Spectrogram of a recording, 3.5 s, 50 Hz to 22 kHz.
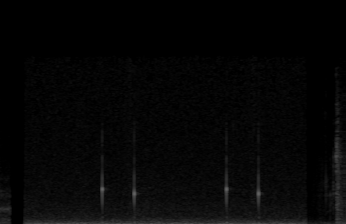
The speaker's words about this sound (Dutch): Ja, dat is het geluid van de zaklamp van de iPhone. Sinds de iPhone 10 zit er een zaklampknop op het lockscreen en die maakt een geluidje eh, als je het geluid hebt aanstaan, wat veel mensen eh, blijkbaar niet hebben. Want die herkenden het niet.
